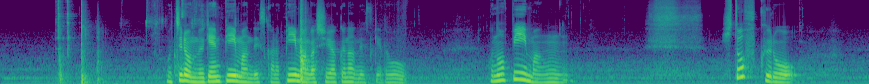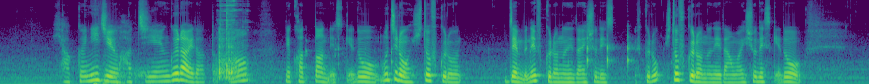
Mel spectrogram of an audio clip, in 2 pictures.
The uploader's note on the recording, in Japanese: キッチンで料理を作りながら収録した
